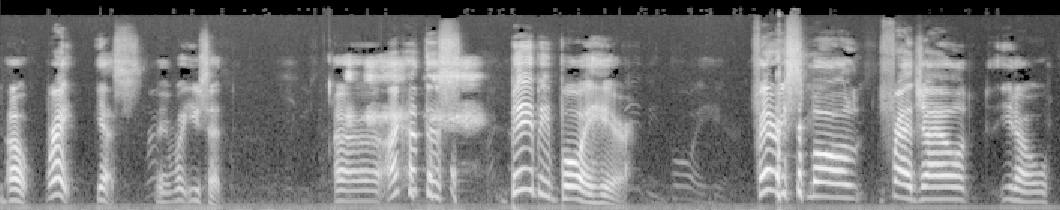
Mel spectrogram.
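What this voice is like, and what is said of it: Character voice. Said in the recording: “in your Philip voice”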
